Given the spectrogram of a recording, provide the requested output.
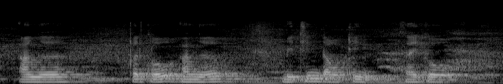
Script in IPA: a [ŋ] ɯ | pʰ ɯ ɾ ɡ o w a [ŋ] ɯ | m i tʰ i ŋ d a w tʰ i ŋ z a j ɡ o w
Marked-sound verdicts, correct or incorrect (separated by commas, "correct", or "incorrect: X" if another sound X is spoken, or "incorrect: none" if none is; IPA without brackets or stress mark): correct, correct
